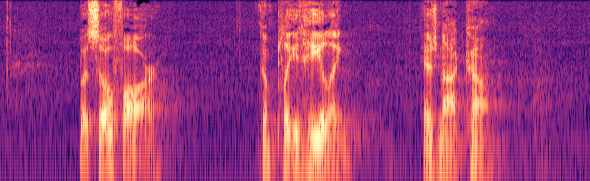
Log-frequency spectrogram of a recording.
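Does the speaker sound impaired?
No.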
